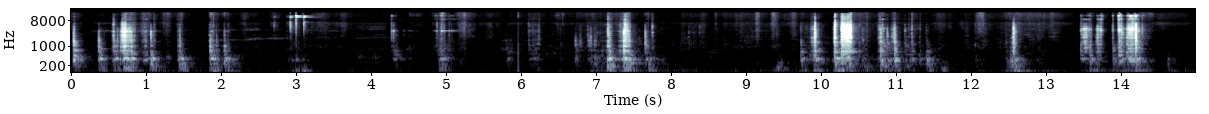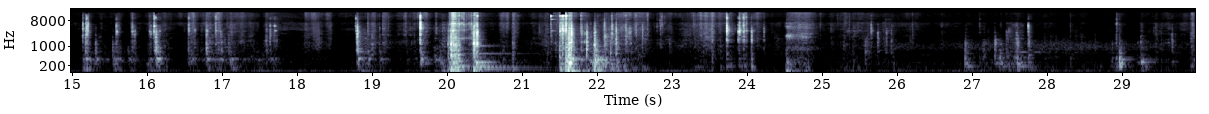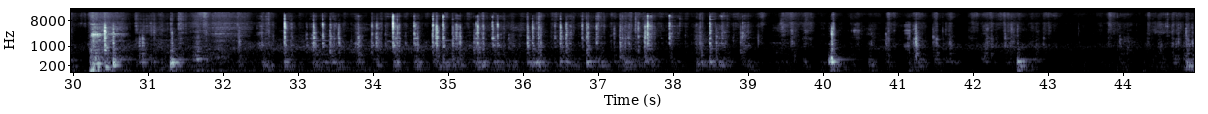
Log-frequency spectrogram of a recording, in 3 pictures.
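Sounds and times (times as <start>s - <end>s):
metal parts clanking and scraping: 0.4s - 3.4s, 4.2s - 5.4s, 6.0s - 8.5s, 9.3s - 11.5s, 12.4s - 14.5s, 15.1s - 24.4s, 28.8s - 41.8s.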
